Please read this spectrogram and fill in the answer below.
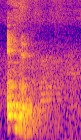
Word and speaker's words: ङ: क, ख, ग, घ, अंग।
